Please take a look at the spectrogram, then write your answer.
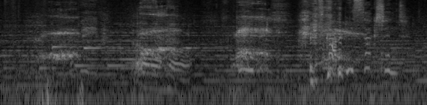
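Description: A newborn baby, just delivered and breathing fine, cries in four short, wavering bursts, each about a second long, high-pitched and strained, with brief pauses between them over a steady low hum.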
